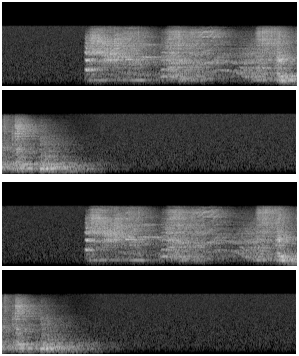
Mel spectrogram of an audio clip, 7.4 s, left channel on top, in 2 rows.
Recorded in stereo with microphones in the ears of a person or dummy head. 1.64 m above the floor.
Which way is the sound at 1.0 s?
15° left (ahead or behind).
